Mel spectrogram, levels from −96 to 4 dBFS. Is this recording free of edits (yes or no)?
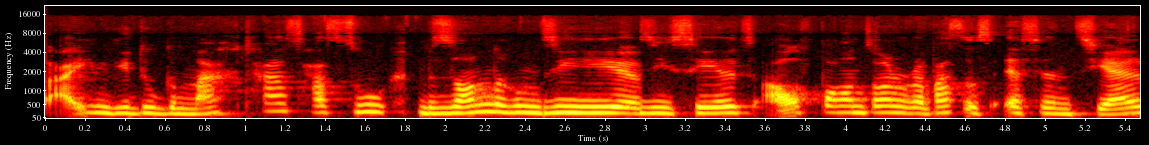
no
